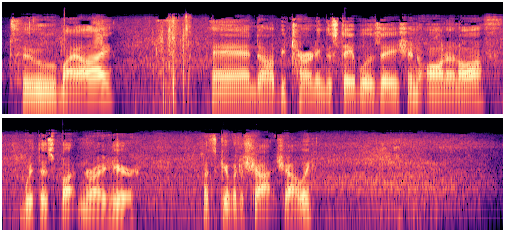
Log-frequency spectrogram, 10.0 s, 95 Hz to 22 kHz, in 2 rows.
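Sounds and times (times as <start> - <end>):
faint traffic: 0.0 - 10.0.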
